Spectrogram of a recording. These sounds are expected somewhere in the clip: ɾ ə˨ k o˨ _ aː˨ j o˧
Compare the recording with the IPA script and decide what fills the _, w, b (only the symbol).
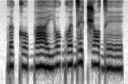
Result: b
